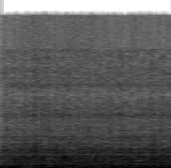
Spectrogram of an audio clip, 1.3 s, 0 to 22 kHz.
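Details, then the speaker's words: Yamaha 40 hp two-stroke outboard, Precision Blend oil injection, just after carburetor cleaning, started on first pull and smoky from oil-filled cylinders. Steady, even two-stroke drone, no misses, surging or knocking; running cleanly. "that's after the card clean and it started on the first pool I knew it was going to be smoky because the cylinders were full a two cycle oil"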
